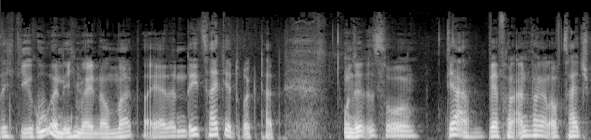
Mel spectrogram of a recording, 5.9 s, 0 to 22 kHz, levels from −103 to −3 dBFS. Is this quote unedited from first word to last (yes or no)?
no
